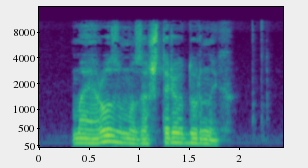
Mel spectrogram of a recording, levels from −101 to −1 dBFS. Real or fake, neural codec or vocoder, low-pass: real; none; 10.8 kHz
